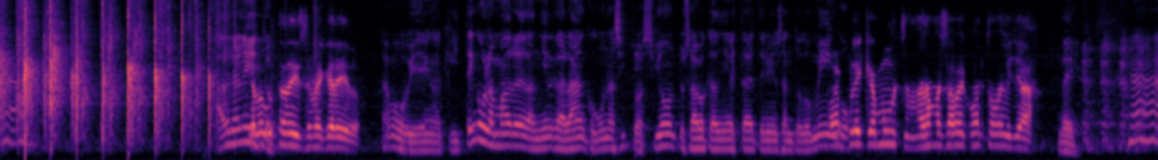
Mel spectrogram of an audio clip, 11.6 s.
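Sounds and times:
sharp hand claps: 0.0s - 3.2s
speech: 2.2s - 11.5s
laughter: 10.7s - 11.5s.

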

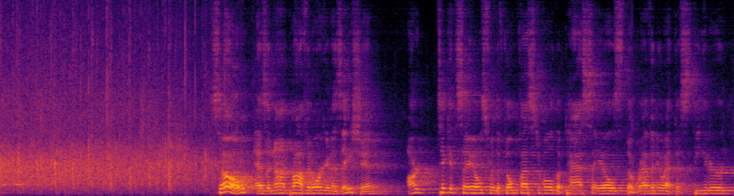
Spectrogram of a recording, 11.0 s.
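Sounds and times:
audience applause: 0.0s - 3.8s
speech: 3.2s - 10.9s.

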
